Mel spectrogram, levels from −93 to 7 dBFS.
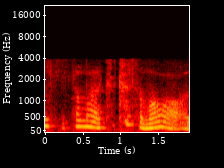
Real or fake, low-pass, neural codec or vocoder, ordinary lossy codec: real; 7.2 kHz; none; AAC, 16 kbps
